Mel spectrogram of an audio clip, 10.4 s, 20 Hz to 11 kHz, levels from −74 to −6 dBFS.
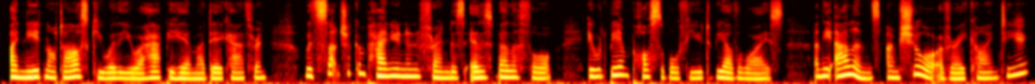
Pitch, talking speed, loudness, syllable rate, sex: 210 Hz, 245 wpm, -21 LUFS, 7.0 syllables/s, female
